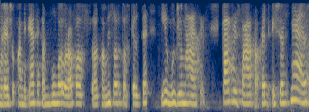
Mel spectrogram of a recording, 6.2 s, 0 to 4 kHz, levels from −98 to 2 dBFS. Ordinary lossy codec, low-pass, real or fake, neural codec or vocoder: AAC, 32 kbps; 3.6 kHz; fake; codec, 16 kHz, 1 kbps, FreqCodec, larger model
